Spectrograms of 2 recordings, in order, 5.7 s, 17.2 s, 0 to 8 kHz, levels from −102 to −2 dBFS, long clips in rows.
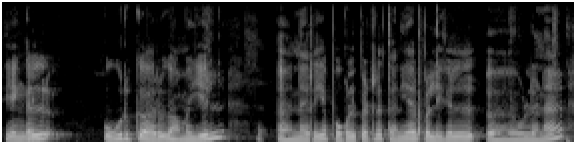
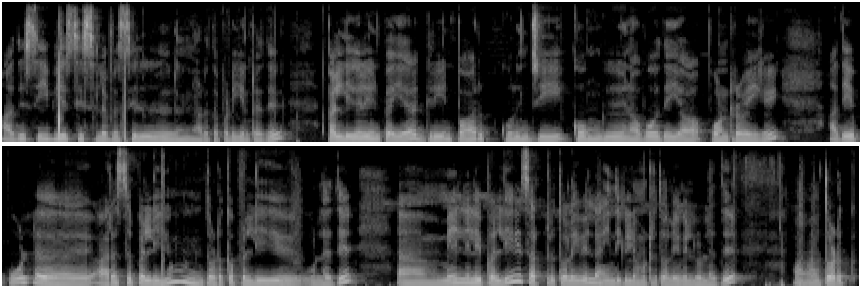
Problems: background sounds at intervals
